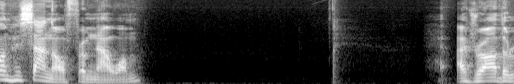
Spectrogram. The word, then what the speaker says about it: Khusanov: How do I pronounce it, then? It's just Khusanov.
